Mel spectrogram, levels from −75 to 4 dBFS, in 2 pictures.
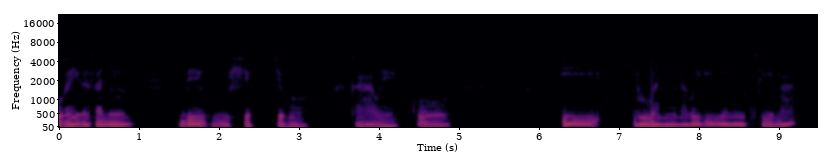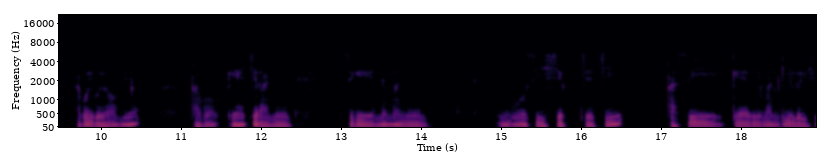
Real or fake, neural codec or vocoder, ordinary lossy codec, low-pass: real; none; none; 5.4 kHz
